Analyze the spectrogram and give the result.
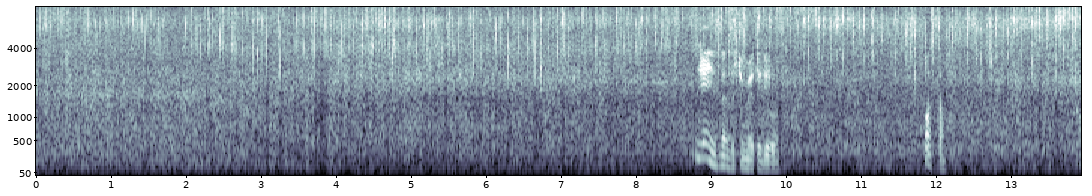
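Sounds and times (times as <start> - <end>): steady rain falling: 0.0 - 13.9.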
